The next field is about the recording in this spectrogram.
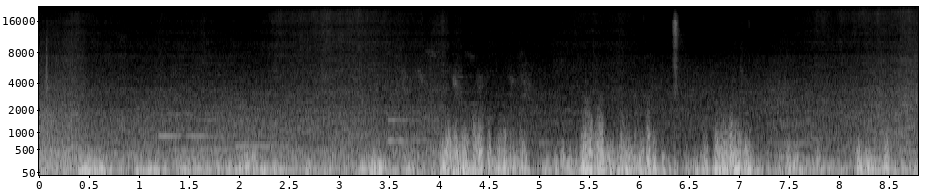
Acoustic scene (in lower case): park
